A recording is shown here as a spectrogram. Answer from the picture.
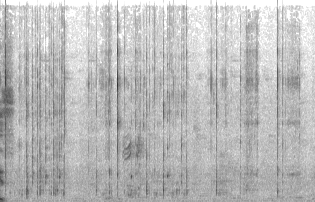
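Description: Metal utensil stirring a small glass of foaming shampoo and Eno, with irregular clinks and scrapes of metal against the glass.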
